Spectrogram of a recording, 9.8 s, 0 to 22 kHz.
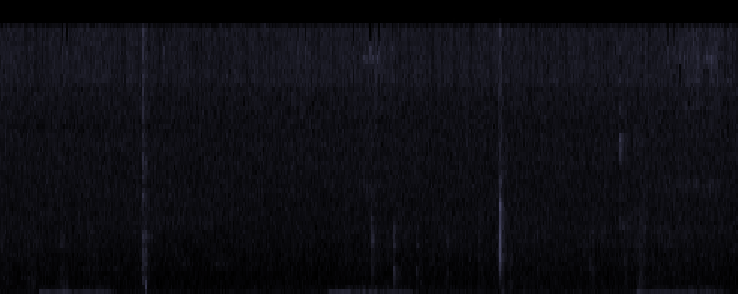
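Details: Miss Paree, a 17-year-old poodle, snores in her sleep while young Stella, just 3 months, sleeps alongside; three low, droning snores, each lasting about a second, come roughly every four seconds in a quiet indoor room.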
